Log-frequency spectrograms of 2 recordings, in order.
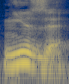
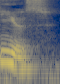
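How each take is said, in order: First: The word ends with a z sound. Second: The word ends with an s sound. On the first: The speaker calls it right. "it's news, z, z" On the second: The speaker calls it wrong. "It isn't news"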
